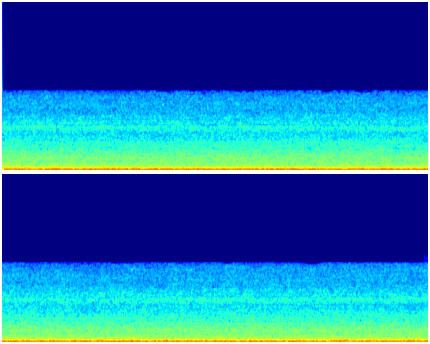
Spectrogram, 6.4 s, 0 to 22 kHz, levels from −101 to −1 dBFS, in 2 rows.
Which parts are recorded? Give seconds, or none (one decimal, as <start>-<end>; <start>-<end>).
0.0-6.4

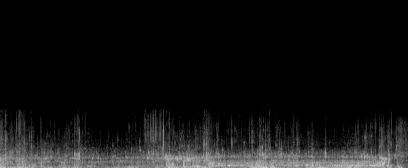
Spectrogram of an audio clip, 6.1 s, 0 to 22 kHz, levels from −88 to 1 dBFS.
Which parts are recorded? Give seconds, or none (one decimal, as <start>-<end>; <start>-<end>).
0.0-0.8; 4.5-6.1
